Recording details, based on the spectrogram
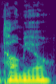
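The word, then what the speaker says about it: Tamiyo: telling me I'm mispronouncing Tamio, because again, I'll say that she is from the Kamigawa plane and Japanese is the language of that plane, and her name is pronounced in the Japanese manner.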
